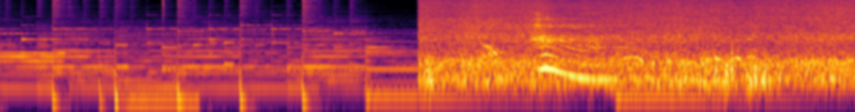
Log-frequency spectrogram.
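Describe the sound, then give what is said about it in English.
A few seconds of tinkling music cut abruptly to a steady, loud rush of ocean waves washing in, with a faint murmuring voice briefly rising under the surf. “Right, have you got any anxieties you want to speak out over the waves?”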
